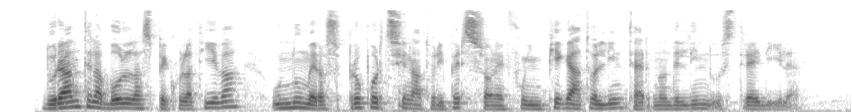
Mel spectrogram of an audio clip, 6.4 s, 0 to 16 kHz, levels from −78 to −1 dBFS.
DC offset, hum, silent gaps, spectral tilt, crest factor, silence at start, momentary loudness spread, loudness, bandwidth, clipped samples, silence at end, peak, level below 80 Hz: under 0.1%; none; none; -5 dB/octave; 20 dB; 0.3 s; 9 LU; -33 LUFS; 11.5 kHz; under 0.1%; 0.35 s; -14 dBFS; -62 dBFS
